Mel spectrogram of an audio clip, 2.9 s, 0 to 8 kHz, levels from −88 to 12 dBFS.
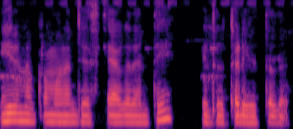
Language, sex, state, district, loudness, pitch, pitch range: Kannada, male, Karnataka, Dharwad, -28 LUFS, 115 Hz, 110-125 Hz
